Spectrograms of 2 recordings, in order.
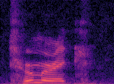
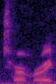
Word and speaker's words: turmeric: Okay, turmeric, some pronounce it turmeric. That's kind of the habit that I've fallen into, even though, as you and I were discussing, apparently it is the silent R in turmeric that is emphasized here.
